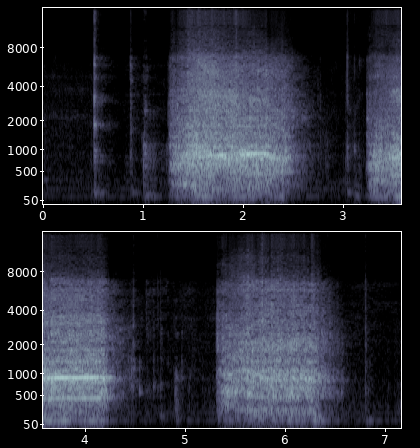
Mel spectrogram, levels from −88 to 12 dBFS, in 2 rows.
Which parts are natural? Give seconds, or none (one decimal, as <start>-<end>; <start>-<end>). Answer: 5.7-7.2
